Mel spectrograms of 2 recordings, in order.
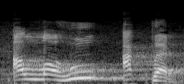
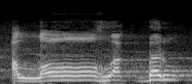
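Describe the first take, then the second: First: The last word ends on a bare r. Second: The last word ends with an added u vowel. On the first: The speaker is pausing at the end of the phrase. "orang bilang akbar disukun" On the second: The full grammatical case ending is pronounced.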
